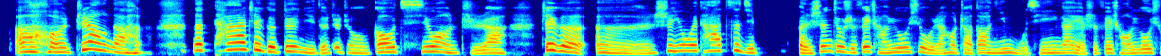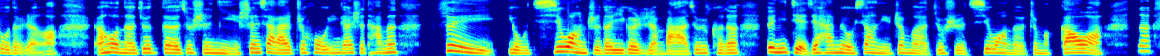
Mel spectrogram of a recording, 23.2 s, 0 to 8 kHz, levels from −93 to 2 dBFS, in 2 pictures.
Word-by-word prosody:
啊 250 +2 +3
哦， 235 -1 +3
这 360 - +3
样 360 -6 +6
的 220 -4 +1
哈。 195 +1 -1 0.5
那 325 0 +6
他 350 +3 +4
这 350 -3 +3
个 255 -2 +6
对 270 +3 +2
你 200 -6 -3
的 175 +1 -3
这 240 +3 -2
种 185 -4 -6
高 230 +5 +4
期 255 +2 -3
望 225 -7 +2
值 165 -2 -8
啊， 190 0 -1 0.3
这 340 -2 +6
个， 250 -7 +4
呃， 175 -5 -3
是 285 +9 -3
因 305 +1 0
为 305 0 +3
他 300 +2 0
自 315 +1 -1
己 205 -3 -4 0.4
本 180 -4 +1
身 275 +7 0
就 275 -1 +1
是 210 - -4
非 255 +5 +3
常 200 -4 -5
优 230 +2 0
秀， 230 -6 -2
然 165 +2 -5
后 205 -1 -3
找 175 -3 -4
到 210 0 -1
你 195 +1 -2
母 205 -6 -5
亲 185 +2 -5
应 200 - -3
该 205 0 -3
也 160 -4 -3
是 170 +1 -10
非 195 +2 -3
常 170 -1 -4
优 200 +1 -1
秀 205 -2 -4
的 170 0 -5
人 - - -5
啊。 - - -6 0.3
然 - - +1
后 225 -1 +5
呢， 180 -2 0
就 205 +4 0
等 190 -2 0
就 200 +2 -5
是 185 -1 -3
你 165 -5 -3
生 210 +6 -1
下 215 -1 +2
来 175 -1 +2
之 195 +3 -7
后， 200 -3 -3
应 185 0 -5
该 200 +1 -2
是 200 -1 -7
他 200 +1 -7
们 215 +2 0 0.4
最 225 - +2
有 170 -2 -2
期 245 +9 +2
望 235 -7 +7
值 170 -2 -4
的 180 -1 +2
一 175 - +3
个 180 -1 +2
人 160 -3 -5
吧， 145 -2 0
就 185 +5 -5
是 185 - -4
可 180 - -6
能 175 +2 0 0.3
对 240 - +6
你 220 +1 +3
姐 215 -1 +2
姐 195 - +1
还 200 +1 -2
没 205 - 0
有 175 - +1
像 195 0 -2
你 160 -2 -6
这 195 +4 -4
么 165 -5 -4
就 170 +3 -8
是 165 -2 -7
期 205 - -3
望 195 -4 -2
得 150 -3 -8
这 175 - -9
么 160 -2 -8
高 205 +1 +6
啊。 - - +1 0.3
那 280 -1 -4
200 Hz, 280 characters per minute, -21 LUFS, 175-235 Hz, 0.5 s, 望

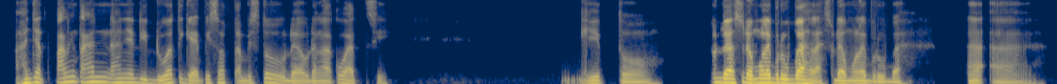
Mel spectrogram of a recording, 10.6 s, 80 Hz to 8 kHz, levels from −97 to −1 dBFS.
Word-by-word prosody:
hanya 140 +8 +1 0.2
paling 160 +5 -1
tahan, 165 0 -1
hanya 145 +1 -2
di 125 -3 -4
2-3 125 0 -2
episode. 135 +2 -6
Habis 110 +7 -6
tu, 150 - -2 0.2
udah 100 -1 -2
udah 100 +1 -4
gak - - -25
kuat, 125 -6 -4
sih. 95 +6 -12 1.8
Gitu. 95 -5 -5 0.6
Sudah 150 -2 +7
sudah 140 0 +5
mulai 140 0 +7
berubah 135 -1 +6
lah 100 -8 +2
sudah 110 0 +1
mulai 105 0 +1
berubah, 90 -3 -2 0.7
heeh. 95 -1 -6
115 Hz, 135 wpm, -22 LUFS, 100-140 Hz, 1.8 s, Sudah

